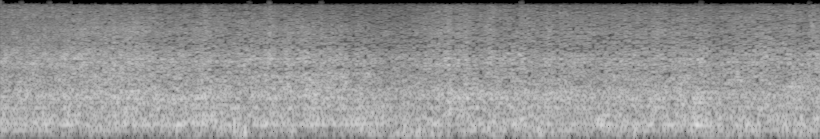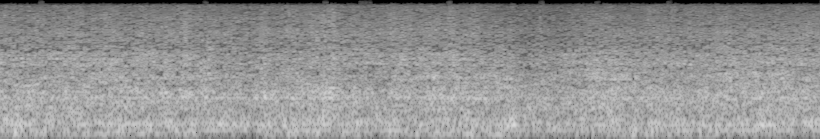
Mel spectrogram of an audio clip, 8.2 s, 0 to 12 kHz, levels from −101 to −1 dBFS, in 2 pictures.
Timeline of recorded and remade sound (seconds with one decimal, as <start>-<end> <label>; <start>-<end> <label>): 0.0-8.2 recorded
